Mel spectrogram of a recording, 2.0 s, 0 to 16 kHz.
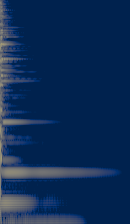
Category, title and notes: Sound effects > Objects / House appliances
Resonant coffee thermos-010
percusive, sampling, recording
